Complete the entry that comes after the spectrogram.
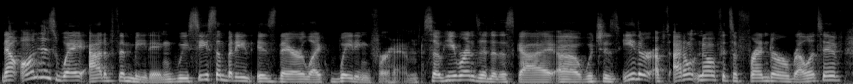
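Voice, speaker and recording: A man's voice: fairly high pitch, very animated, a little fast, few pauses, fairly bright tone. A man hosting a casual movie review, talking through a cold with a slightly congested voice in a rambling, chatty way full of fillers.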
